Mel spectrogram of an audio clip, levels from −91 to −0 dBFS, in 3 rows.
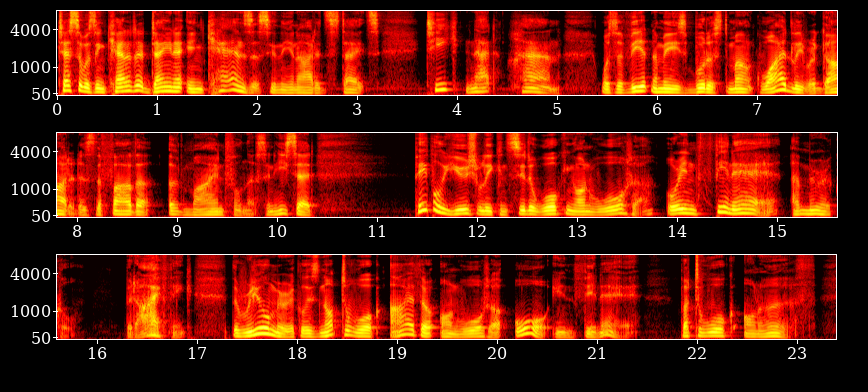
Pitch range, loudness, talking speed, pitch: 105-135 Hz, -25 LUFS, 160 wpm, 115 Hz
